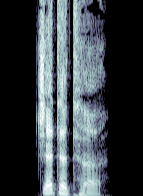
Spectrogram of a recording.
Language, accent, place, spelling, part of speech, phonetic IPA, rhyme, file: German, Germany, Berlin, jettete, verb, [ˈd͡ʒɛtətə], -ɛtətə, De-jettete.ogg
- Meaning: inflection of jetten: 1. first/third-person singular preterite 2. first/third-person singular subjunctive II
